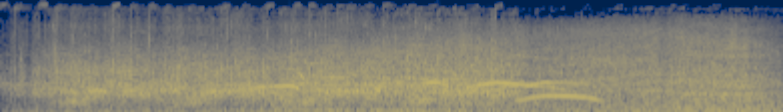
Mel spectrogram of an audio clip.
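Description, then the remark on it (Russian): A large, rain-soaked crowd of spectators at a memorial claps, squeals and cheers after a Blue Angels aerobatic team flyover, waving hats and chanting "USA", with rising whoops and shouts breaking through a dense, continuous wash of applause that stays fairly loud throughout. “Промокшие зрители визжали, хлопали в ладоши, махали шляпами и скандировали «USA».”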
